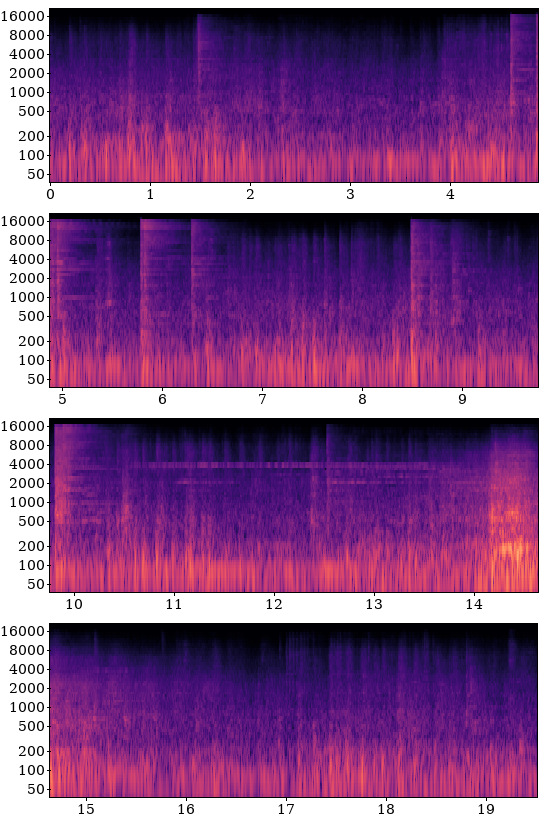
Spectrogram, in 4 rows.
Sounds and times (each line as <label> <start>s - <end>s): freight train at low speed passes 0.0s - 19.5s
